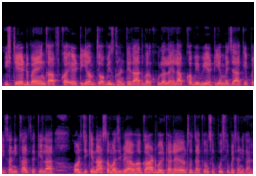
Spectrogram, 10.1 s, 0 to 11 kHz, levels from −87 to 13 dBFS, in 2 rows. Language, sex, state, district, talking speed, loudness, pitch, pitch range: Bhojpuri, female, Uttar Pradesh, Varanasi, 195 wpm, -22 LUFS, 195 Hz, 190-205 Hz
